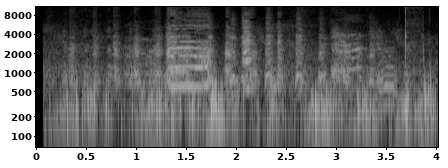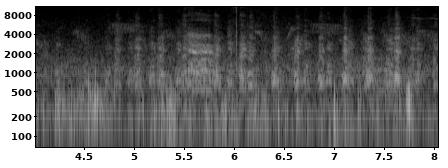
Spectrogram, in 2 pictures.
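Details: Domestic chickens at Šinkov štradon, Ljubljansko barje, on 31 March 2023, clucking and squawking in a busy, irregular chorus, with one loud harsh cry near the start and scattered calls throughout; a faint voice may be present.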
